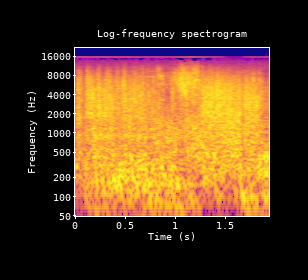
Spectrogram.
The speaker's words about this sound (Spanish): Una granada estalla en la orilla.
